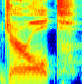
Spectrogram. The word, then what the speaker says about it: Geralt: then she ran into Geralt and it's Jared's a hard G it's Geralt Harold sorry so what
